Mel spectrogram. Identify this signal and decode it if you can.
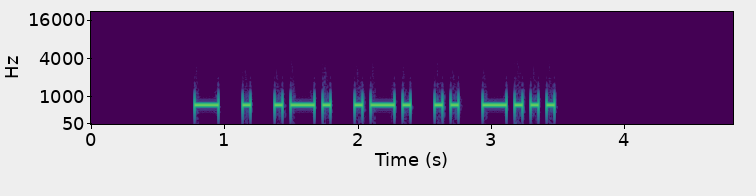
Morse code, heard as a keyed tone, about 20 wpm, 700 Hz. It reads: TERRIB
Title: Build A Word - 3 Letters At A Time - 8-Letter Words - 20wpm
